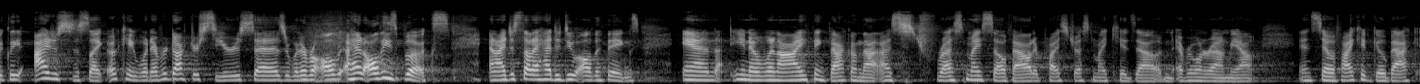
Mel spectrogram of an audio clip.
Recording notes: This special episode was recorded at our first Live Event held in 2017.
